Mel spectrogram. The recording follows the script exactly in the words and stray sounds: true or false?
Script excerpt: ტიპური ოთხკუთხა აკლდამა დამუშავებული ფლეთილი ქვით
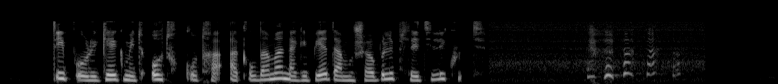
false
